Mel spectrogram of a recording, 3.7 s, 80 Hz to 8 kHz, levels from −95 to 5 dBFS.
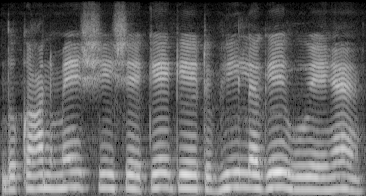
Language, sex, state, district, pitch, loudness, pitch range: Hindi, female, Uttar Pradesh, Shamli, 200 Hz, -15 LUFS, 185-210 Hz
